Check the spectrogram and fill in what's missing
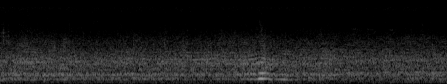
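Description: Honeybees buzz in a steady, soft drone at an open beehive, with a single bee passing close for a moment midway, and no one speaking.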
